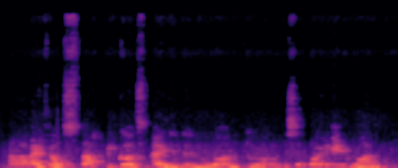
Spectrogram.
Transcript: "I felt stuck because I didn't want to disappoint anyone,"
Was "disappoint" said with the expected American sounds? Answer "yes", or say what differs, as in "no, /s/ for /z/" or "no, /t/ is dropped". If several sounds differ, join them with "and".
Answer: no, /n/ is dropped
